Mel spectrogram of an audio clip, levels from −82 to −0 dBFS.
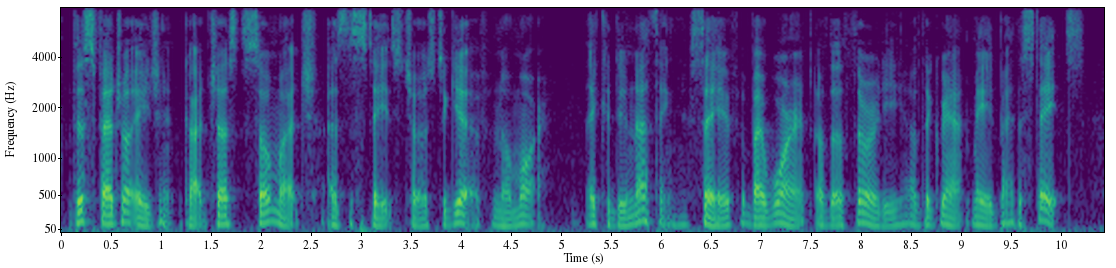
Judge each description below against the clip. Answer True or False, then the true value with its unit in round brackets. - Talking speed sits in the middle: True (185 wpm)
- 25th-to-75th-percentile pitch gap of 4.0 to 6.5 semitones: True (5.0 semitones)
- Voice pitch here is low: True (110 Hz)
